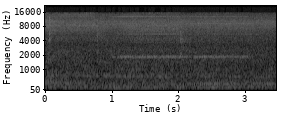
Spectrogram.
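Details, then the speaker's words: Disc drive of a GameCube (one of three bought used) spinning up after a potentiometer adjustment; faint steady whine over quiet hum with a soft tick about every second, drive labouring to keep reading the disc, may not last. "I might have spoke too soon sounds like that drives really struggling to keep up"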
